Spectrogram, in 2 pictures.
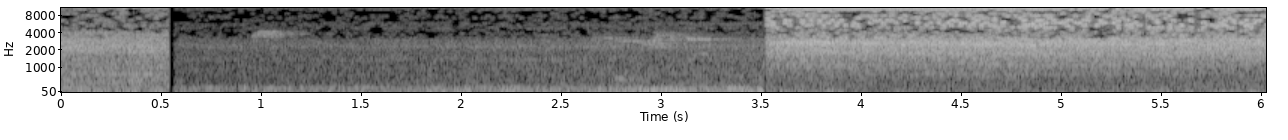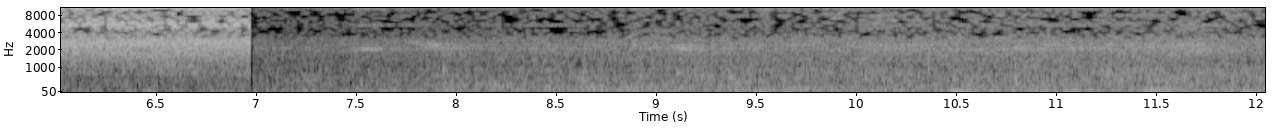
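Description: Outdoor ambience with a steady low wind rumble on the microphone. For about three seconds in the middle, a loud, even, high-pitched insect hiss, like a cicada chorus, cuts in and then cuts out abruptly.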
